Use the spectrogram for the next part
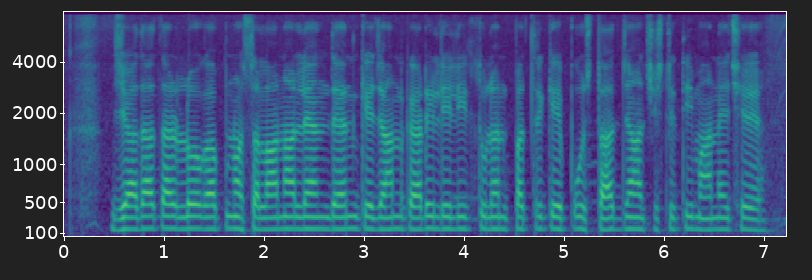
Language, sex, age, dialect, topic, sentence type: Maithili, male, 25-30, Angika, banking, statement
